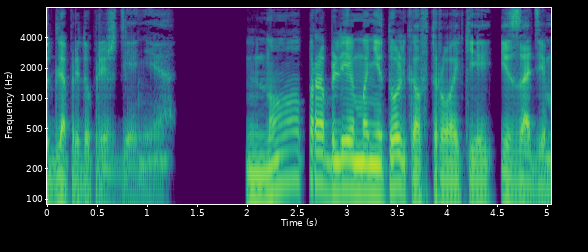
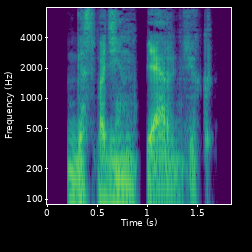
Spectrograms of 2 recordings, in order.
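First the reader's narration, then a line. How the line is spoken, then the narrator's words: Old man's nasty voice. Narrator (Russian): заговорил один из них, старик с мерзким голосом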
